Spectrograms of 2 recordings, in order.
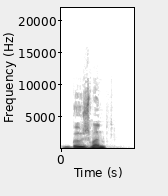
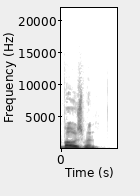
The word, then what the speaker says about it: Boozman: You might see his name and say, isn't that pronounced Bo- Boozman? No, it's John Bozeman. He is U.S. Senator from Arkansas, the one that's never on TV, the one you've never heard of if you're outside Arkansas.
